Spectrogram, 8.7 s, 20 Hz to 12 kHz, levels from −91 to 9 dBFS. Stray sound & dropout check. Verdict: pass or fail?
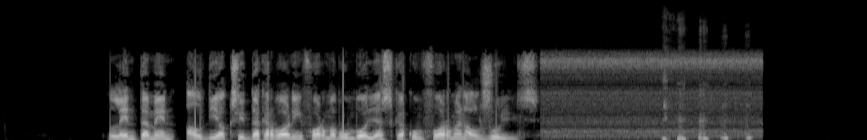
fail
